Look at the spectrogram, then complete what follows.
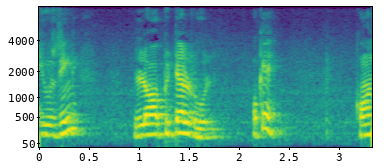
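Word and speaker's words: L'Hôpital: हुआ मिल सकता है, कुछ लोग इसे हॉस्पिटल रूल पढ़ते हैं, एल हॉस्पिटल रूल, लेकिन ऐसा नहीं है। इसका प्रोनाउंसिएशन क्या है? लॉपिटल rule. ओके, एच यहाँ पे साइलेंट है। ओके, और एस नहीं है, ओ के ऊपर 2 बिंदी होती है। ओके, बुक्स में लिखा होता है हॉस्पिटल, लेकिन उसको हॉस्पिटल प्रोनाउंस नहीं करते हैं।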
